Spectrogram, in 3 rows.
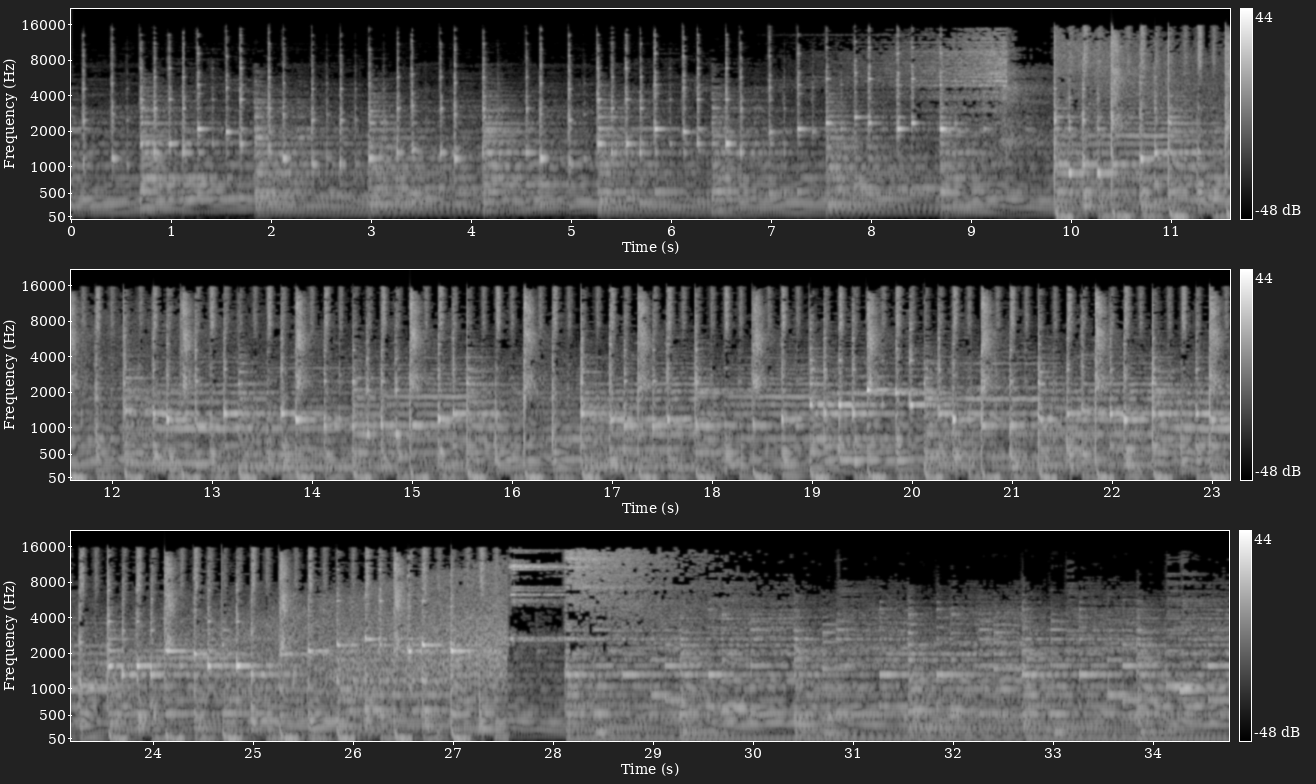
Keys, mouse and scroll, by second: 8.5 space, 8.6 click, 10.3 scroll down 1, 10.4 scroll down 1, 10.5 space, 10.6 click, 11.1 scroll up 2, 14.0 alt+scroll down 2.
